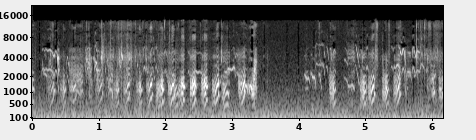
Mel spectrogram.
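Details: Grey-crowned babblers of a resident family group at water on a Victorian rural property in the hot months, calling to each other: rapid runs of harsh, chattering downslurred notes, about three per second, in two bouts separated by a brief pause.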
